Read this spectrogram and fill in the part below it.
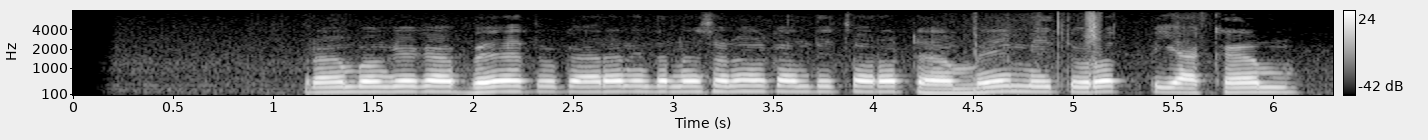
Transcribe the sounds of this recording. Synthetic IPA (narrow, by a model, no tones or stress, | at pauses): ɾambɔŋkekabɛht̪ukaɾanint̪ərnasionalkant̪it͡ʃɔɾɔɖ̪̥a̤memit̪uɾʊt̪̚piaɡ̥a̤m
